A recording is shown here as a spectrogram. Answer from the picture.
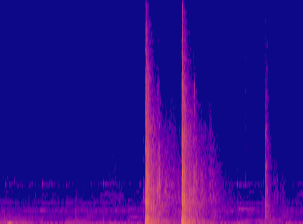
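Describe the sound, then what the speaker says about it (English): Daniel Korczak fires quick skeet shotgun shots, two sharp loud blasts close together followed by a fainter third report, each with a short echoing tail over a quiet outdoor hum. "Here we see quick shooting again of Daniel Korczak"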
